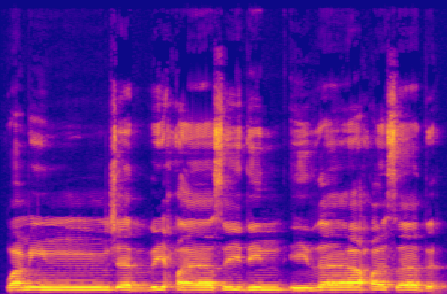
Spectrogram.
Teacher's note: وقف میں دال کو ساکن پڑھیں گے تو قلقلہ کریں گے۔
